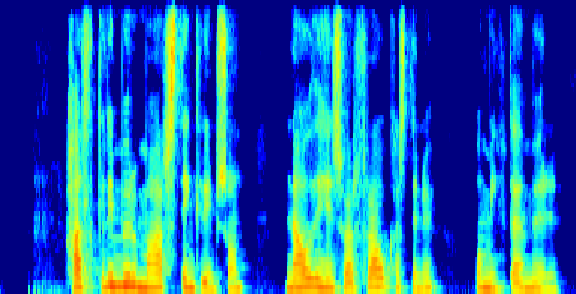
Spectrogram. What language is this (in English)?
Icelandic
